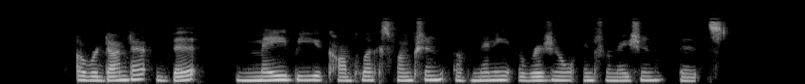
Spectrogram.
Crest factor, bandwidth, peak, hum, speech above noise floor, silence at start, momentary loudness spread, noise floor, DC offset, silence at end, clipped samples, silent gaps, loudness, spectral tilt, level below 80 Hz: 14 dB; 9 kHz; -6 dBFS; none; 55 dB; 0.75 s; 8 LU; -76 dBFS; under 0.1%; 0.8 s; under 0.1%; none; -22 LUFS; -6 dB/octave; -64 dBFS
